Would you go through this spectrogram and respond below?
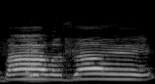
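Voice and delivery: loud, high, drawn-out fake cry; mock wailing. Co-host mocking the phone call home, fake wail. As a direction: wail it like a sobbing kid, hammed up.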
